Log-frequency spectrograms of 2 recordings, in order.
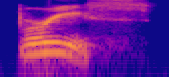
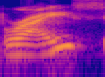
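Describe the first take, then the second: First: The name is said with a French pronunciation. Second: The name is said with an English pronunciation. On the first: This is the original form of the name. "the French spelling of Bryce is B R I C E, and it's actually pronounced Brice" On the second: The family adapted the name to English. "That is the English pronunciation of Bryce"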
